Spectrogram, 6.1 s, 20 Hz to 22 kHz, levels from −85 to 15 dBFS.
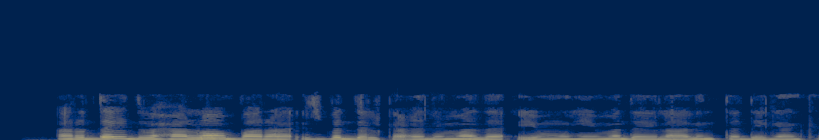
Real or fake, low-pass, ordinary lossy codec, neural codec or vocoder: real; 7.2 kHz; AAC, 32 kbps; none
